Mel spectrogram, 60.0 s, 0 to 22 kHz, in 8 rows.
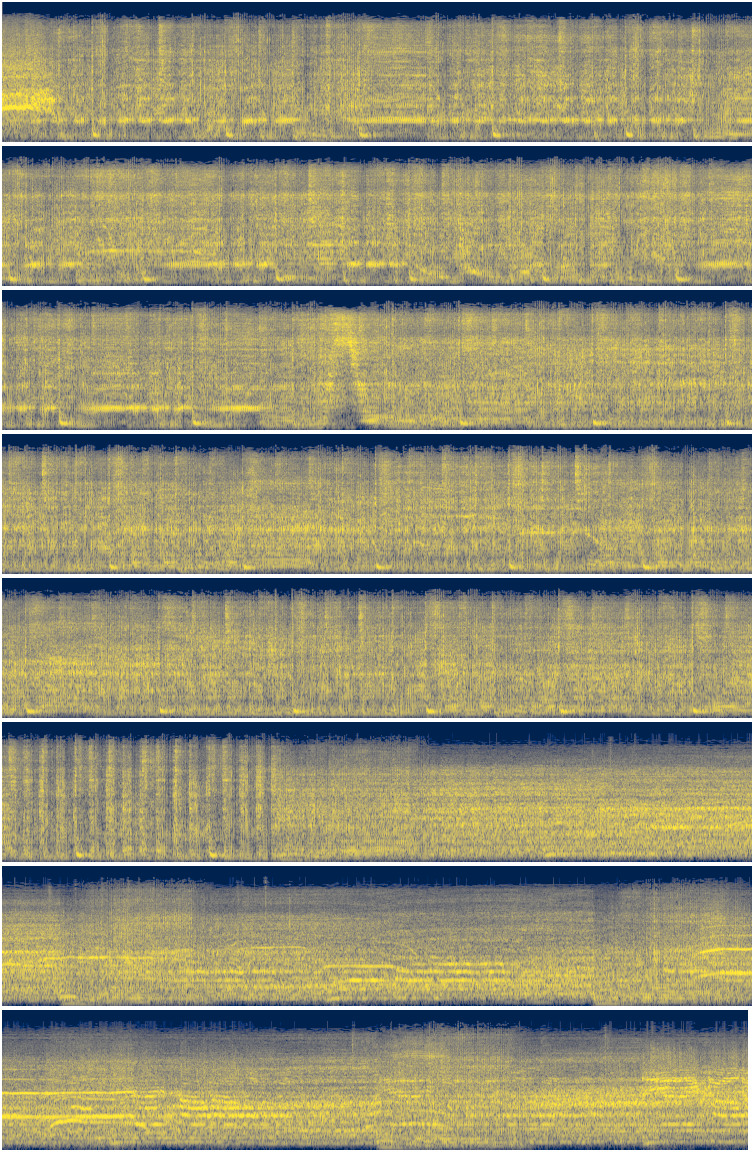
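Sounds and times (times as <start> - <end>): loud electronic bass music: 0.0 - 59.9.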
